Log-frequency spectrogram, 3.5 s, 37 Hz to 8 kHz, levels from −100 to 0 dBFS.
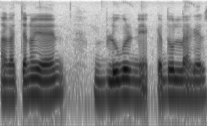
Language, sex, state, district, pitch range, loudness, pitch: Chakma, male, Tripura, Unakoti, 125-135 Hz, -15 LUFS, 130 Hz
